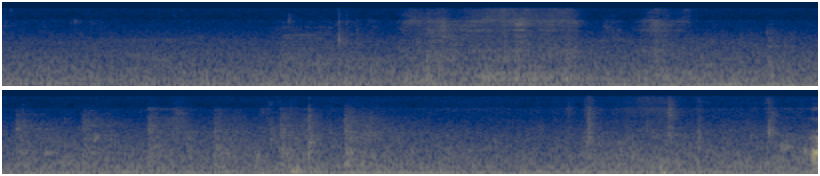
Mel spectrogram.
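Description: Faint sounds of eating jjajangmyeon noodles with chopsticks: scattered small clicks of the chopsticks and short mouth noises, over a low steady hum.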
